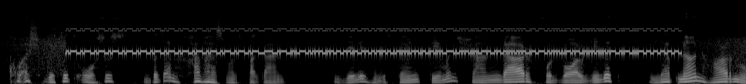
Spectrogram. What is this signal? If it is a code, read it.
NAVTEX (SITOR-B), 100 baud, 170 Hz shift, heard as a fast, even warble, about 1700 Hz centre, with speech in Kashmiri. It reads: ZCZC MA27 CONTAINER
